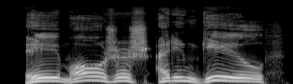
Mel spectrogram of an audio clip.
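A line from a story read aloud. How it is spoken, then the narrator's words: Booming trumpet-like voice. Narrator (Russian): трубным голосом гремел старший ангел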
